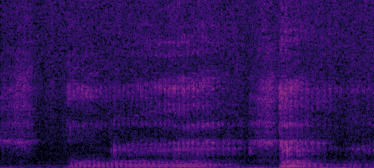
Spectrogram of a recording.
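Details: Large eight-month-old red fox cub in London, U.K., recorded close up giving a low, rough rumbling threat growl that swells after half a second and surges again near the end.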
